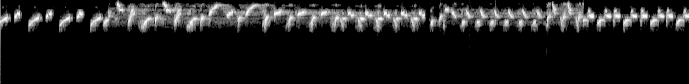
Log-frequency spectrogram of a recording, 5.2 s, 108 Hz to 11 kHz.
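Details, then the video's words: European goldfinch song meant for teaching birds, dense continuous twittering with overlapping high chirps and buzzy trills, layered as if more than one bird sings at once. "Top 10 GOLDFINCH Songs"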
